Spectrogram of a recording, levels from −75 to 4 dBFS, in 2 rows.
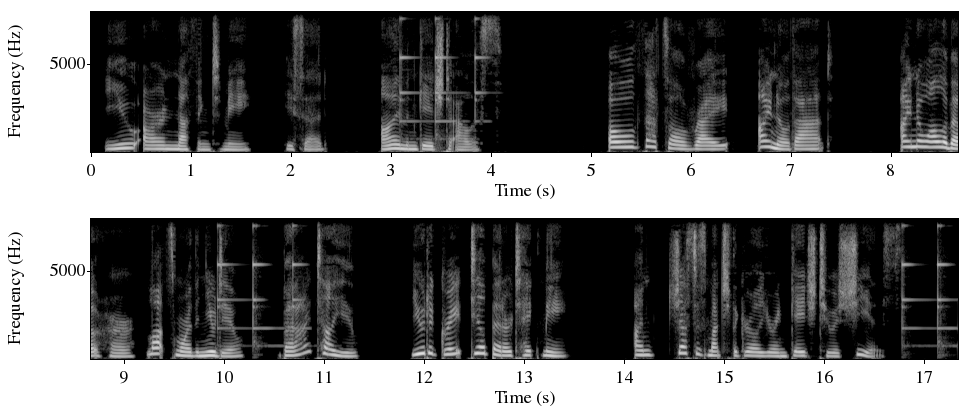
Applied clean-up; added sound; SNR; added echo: classical method spectral subtraction.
